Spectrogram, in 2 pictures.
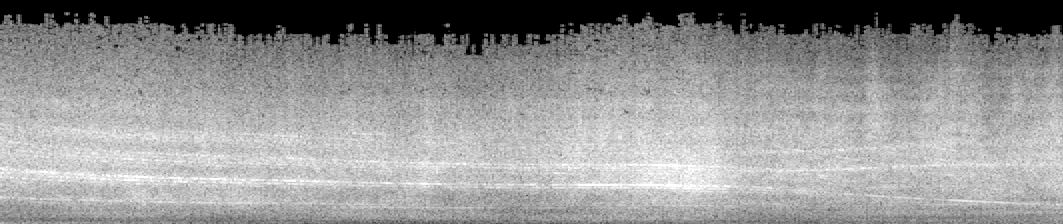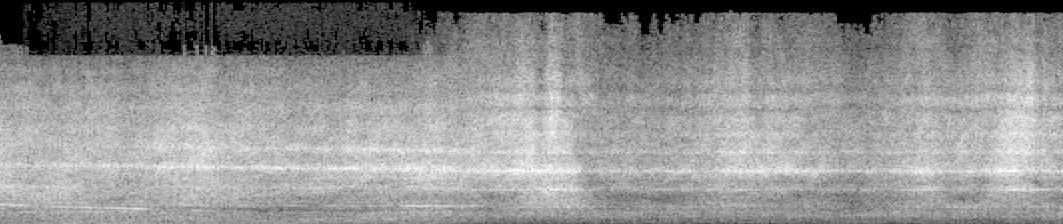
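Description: A jet engine whines loudly as a fighter plane taxis slowly.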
